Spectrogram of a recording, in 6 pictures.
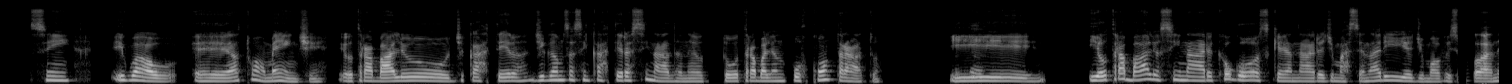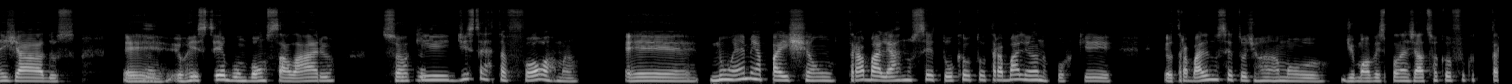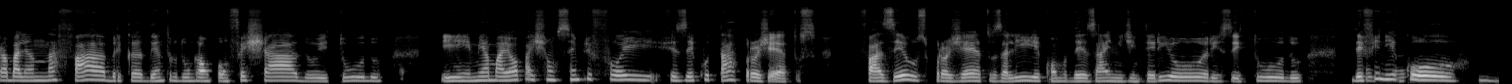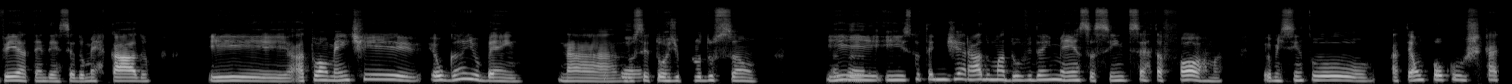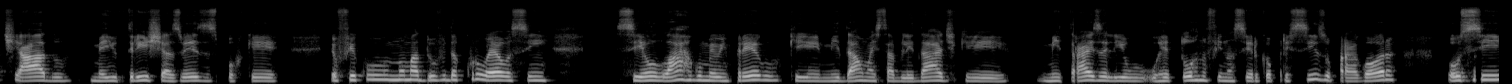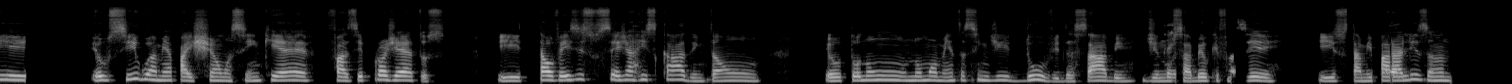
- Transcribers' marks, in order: tapping; other background noise; unintelligible speech
- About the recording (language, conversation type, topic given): Portuguese, advice, Como decidir entre seguir uma carreira segura e perseguir uma paixão mais arriscada?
